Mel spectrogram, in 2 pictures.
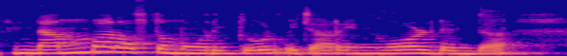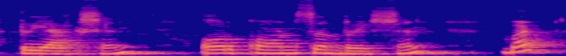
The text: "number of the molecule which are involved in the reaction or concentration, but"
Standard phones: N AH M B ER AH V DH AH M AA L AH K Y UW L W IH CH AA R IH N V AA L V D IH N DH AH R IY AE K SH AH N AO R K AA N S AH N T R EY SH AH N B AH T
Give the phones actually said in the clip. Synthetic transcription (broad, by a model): N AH M B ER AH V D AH M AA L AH K Y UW L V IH CH AA R IH N V AA L V D IH N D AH R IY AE K SH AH N AO R K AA N S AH N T R EY SH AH N B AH T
